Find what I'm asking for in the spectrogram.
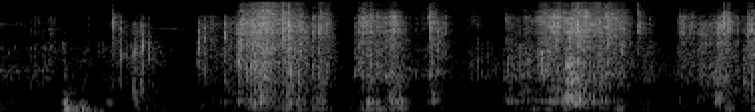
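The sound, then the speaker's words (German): Children's gift wrapping paper crinkles and tears as a present is unwrapped, loud bursts of crackling rustle coming in irregular waves separated by brief pauses. “Das ist jetzt wirklich schön eingepackt mit so einem Kindergeschenkpapier.”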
